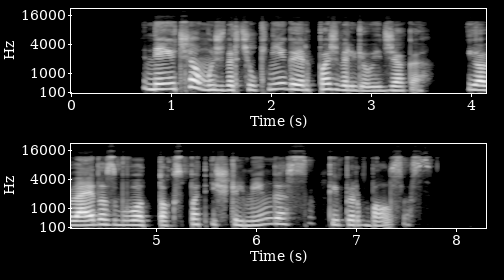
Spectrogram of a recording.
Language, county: Lithuanian, Klaipėda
